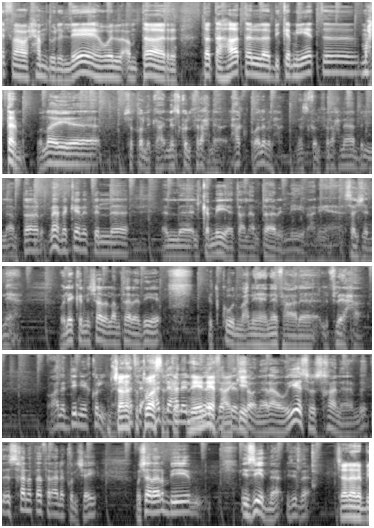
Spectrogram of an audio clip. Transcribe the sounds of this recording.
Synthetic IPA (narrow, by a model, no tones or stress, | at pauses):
fʕawɪlħamd̪ʊlɪlːæːhwɪlʔa̰mt̪ˤɑːɾˤ | t̪ɑt̪ɑɦɑːt̪ˤɑlbikamːɪjːɛːt̪mʊħt̪ɑɾˤmawɑlˤːɑːhi | ʃqʊlːəknɪskʊlːfɑɾˤɑħna̰lħɑqːwalːæbɪlħɑqːnɪskʊlːfɑɾˤɑħnabɪlʔamt̪ˤɑːɾˤmæhmækɛːnat̪ɪl | lkamːɪjːat̪aːʕɪlʔamt̪ˤɑːɾˤʔɪlːḭma̰ʕnɛ̰ːhæ̰sæʒːalnɛ̰ːha | wlɛːkɪnɪnʃɑːlˤːɑlʔɑmt̪ˤɑːɾˤhæðɪjːæ | t̪kuːnma̰ʕnɛːhænæːfʕaʕalælfleːħa | wʕalæd̪ːʊnjakʊlːnʃɑːlːɑt̪ːtwɑːsħaʕalæɪnæːd̪aeɾiːsdoːnaɾˤɑːhjeːsʊɾsxɑːnasːxɑːnæt̪ʔæθːɑɾˤʕalækʊlːʃiː | wɪnʃɑːlˤːɑɾˤɑbːi | jziːd̪næjziːd̪næ̰ | nʃɑːlːɑɾˤɑbːi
